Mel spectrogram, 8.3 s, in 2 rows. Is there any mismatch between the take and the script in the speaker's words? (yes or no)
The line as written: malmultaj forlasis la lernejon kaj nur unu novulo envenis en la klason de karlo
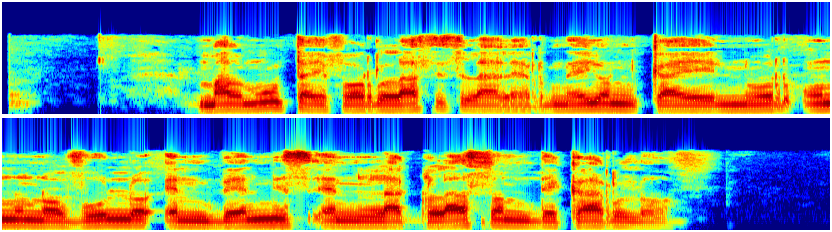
no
